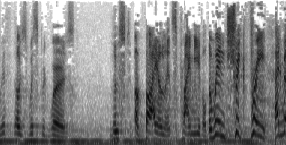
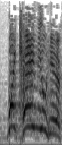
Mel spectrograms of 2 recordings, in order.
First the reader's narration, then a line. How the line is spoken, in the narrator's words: cried out a man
